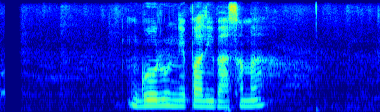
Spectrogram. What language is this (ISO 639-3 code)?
nep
